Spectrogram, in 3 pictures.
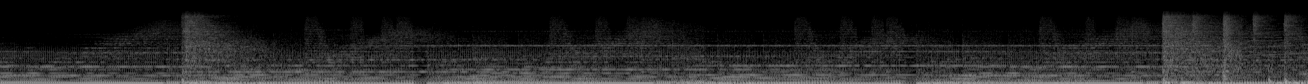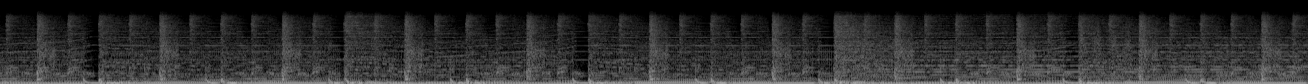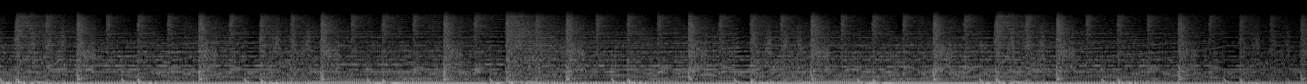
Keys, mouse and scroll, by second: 0.1 click, 0.4 shift+middle click, 0.6 g, 1.2-1.6 scroll up 13, 1.4 shift+middle click, 1.6 shift+middle click, 2.0 g, 2.5 scroll down 16, 2.8 shift+middle click, 3.0 click, 3.2 g, 3.5-4.0 scroll up 12, 3.6 shift+middle click, 4.0 g, 4.8 scroll up 8, 4.9 shift+middle click, 5.6 scroll up 1, 5.8 g, 6.3-6.8 scroll down 40, 6.8 shift+middle click, 6.9 scroll up 7, 7.0 click, 7.4 s, 8.2 click, 8.7 g, 9.2 scroll up 5, 9.3 shift+middle click, 9.8 scroll up 1, 10.8 n, 11.2-13.1 drag, 13.1 n, 13.4 g, 14.2 shift+middle click, 14.3 shift+scroll up 1, 14.4 shift+middle click, 14.6 click, 14.8 g, 15.4 scroll up 5, 15.6 shift+middle click, 15.9 g, 17.0-17.4 scroll down 22, 17.4 shift+middle click, 18.1 click, 18.2 shift+middle click, 18.4 shift+click, 18.8 g, 19.6 shift+middle click, 19.8 click, 20.0 g, 20.8-21.3 scroll down 11, 21.3 click, 21.5-22.1 scroll down 3, 21.5 middle click, 22.1 middle click, 23.0-24.6 middle drag, 24.6 ctrl+s, 25.0 shift+middle click, 25.3 scroll down 1, 25.4-29.9 shift+middle drag, 30.1 ctrl+s, 30.3 shift+middle click, 30.8 shift+a, 31.3-34.0 drag, 34.0 g, 35.4-36.1 scroll up 4, 35.5 shift+middle click, 36.1 g, 36.7 KP_1, 36.9-37.2 scroll down 3, 37.2 g, 38.0 click, 38.2 scroll up 2, 38.3 ctrl+middle click, 39.0 scroll up 5, 39.1 shift+middle click.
